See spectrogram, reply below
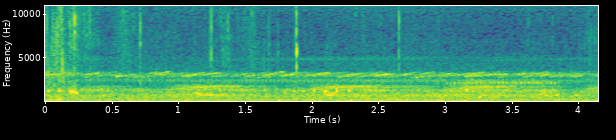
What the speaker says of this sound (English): An oak toad.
